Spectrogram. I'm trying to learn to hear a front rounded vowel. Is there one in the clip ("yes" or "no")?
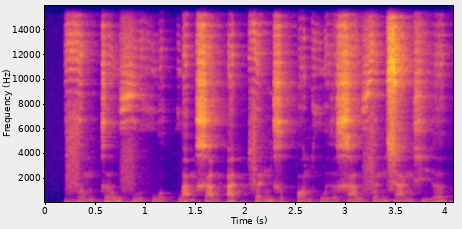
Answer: no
